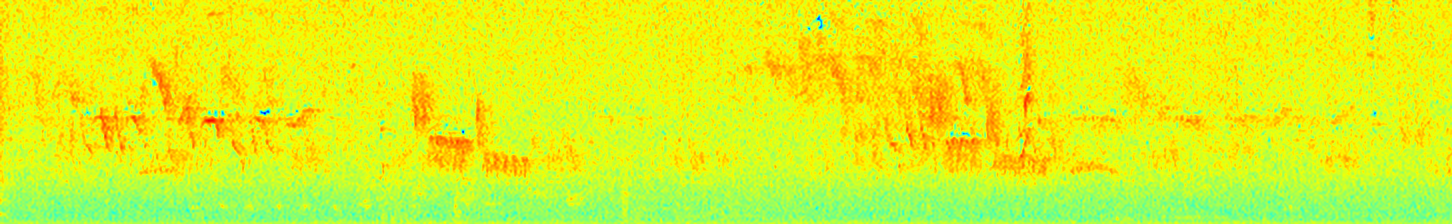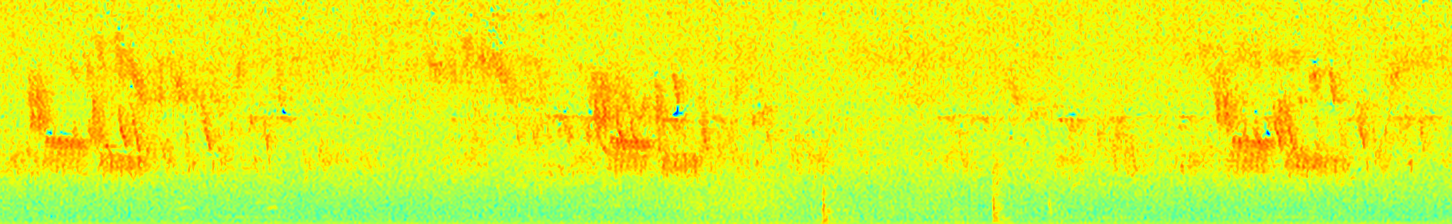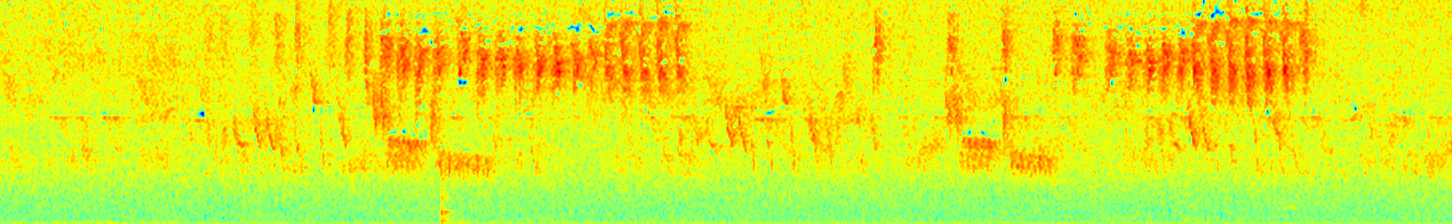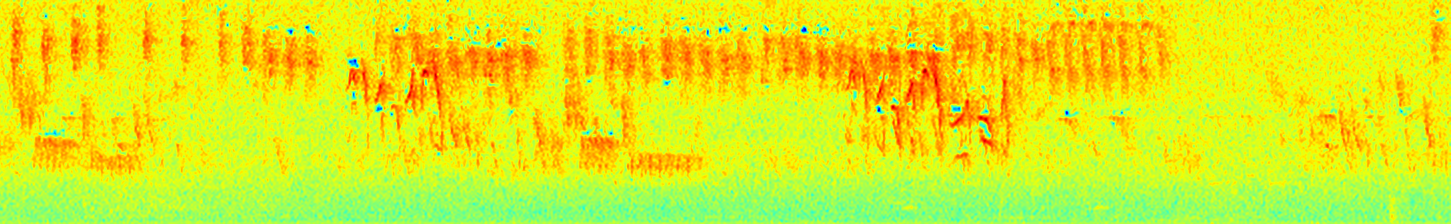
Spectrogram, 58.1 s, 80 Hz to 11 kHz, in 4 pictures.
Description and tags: morning-birds short04
Recording taken in November 2011, at a inn in Ilha Grande, Rio de Janeiro, Brazil. Birds singing, recorded from the window of the room where I stayed, using a Zoom H4n portable recorder.
ilha-grande, morning, brazil, birds, bird, field-recording, rio-de-janeiro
